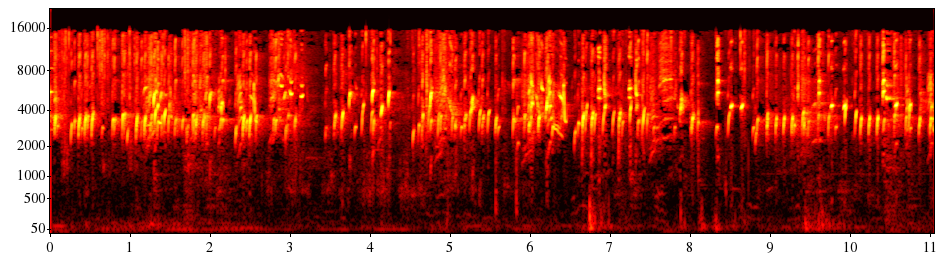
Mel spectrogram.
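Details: Goldfinch song played to teach and stimulate young songbirds: rapid, bright twittering and tinkling phrases with buzzy trills, continuous with short pauses, high-pitched, with faint low thumps.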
